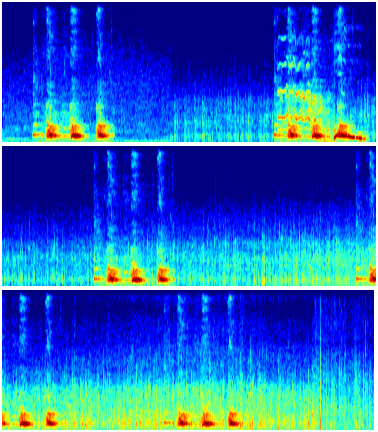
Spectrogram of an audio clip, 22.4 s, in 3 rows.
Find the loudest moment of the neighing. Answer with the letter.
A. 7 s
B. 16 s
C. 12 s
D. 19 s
A.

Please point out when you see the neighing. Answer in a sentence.
You can hear the neighing from 5.5 to 7.3 s.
